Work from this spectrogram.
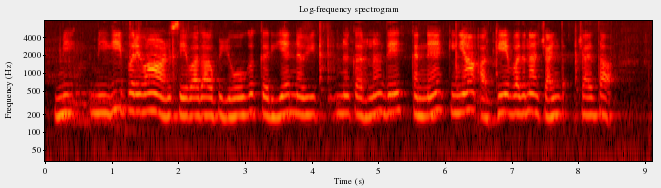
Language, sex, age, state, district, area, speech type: Dogri, female, 45-60, Jammu and Kashmir, Kathua, rural, read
